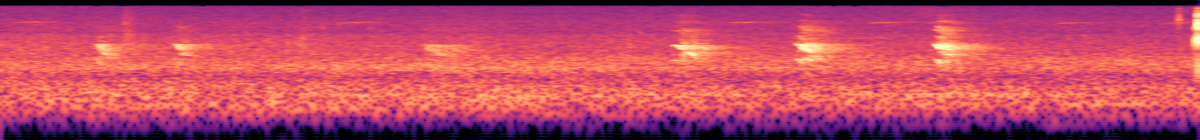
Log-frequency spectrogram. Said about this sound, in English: What is that bird? I recognise it, but... There's two of them, whatever they are.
